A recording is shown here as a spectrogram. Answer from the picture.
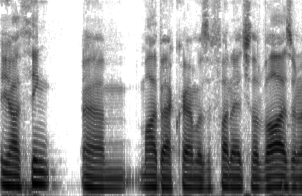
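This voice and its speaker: A man's fairly low voice at a moderate pace. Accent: Australian. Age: 20s. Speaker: sales professional. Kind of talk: casual interview.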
